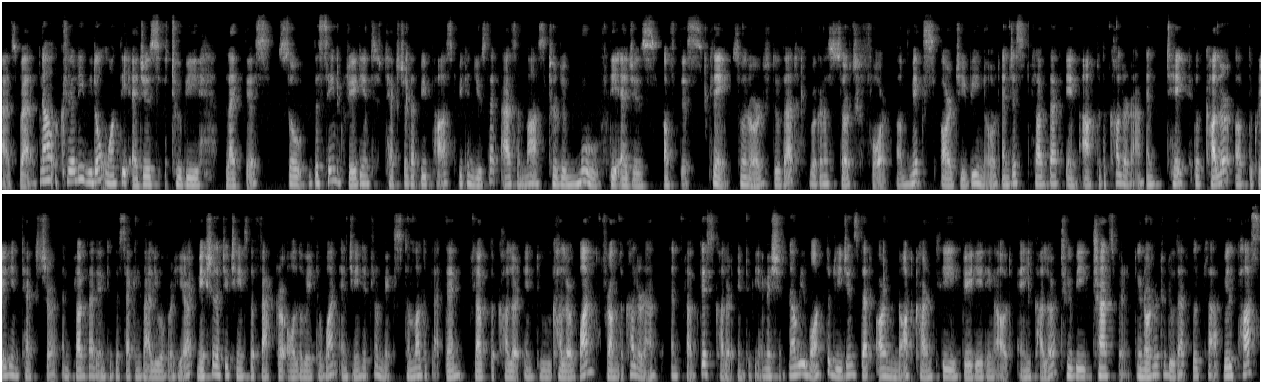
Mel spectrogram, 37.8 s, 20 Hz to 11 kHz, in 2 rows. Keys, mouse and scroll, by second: 5.0 middle click, 5.7-6.0 scroll down 2, 6.1-7.2 middle drag, 7.2-8.3 scroll down 4, 8.3-9.0 drag, 9.0 middle click, 9.6-10.1 scroll up 1, 10.5 middle click, 10.9 click, 12.0 shift+middle click, 12.4 shift+a, 17.1 middle click, 18.3-20.9 drag, 21.3-22.0 scroll up 6, 21.7 middle click, 22.8-23.7 drag, 24.1-25.2 drag, 26.0-27.1 drag, 27.8 click, 29.1-30.3 drag, 32.2-33.1 middle drag, 34.4-34.7 middle drag, 35.8 middle click.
